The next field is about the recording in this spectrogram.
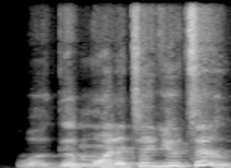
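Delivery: normal talking voice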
